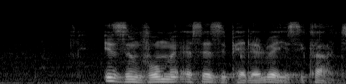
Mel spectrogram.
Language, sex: Zulu, male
